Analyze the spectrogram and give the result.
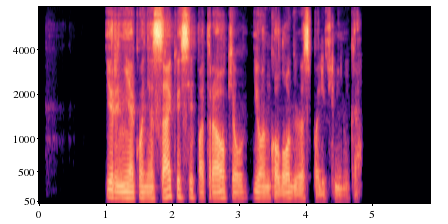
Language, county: Lithuanian, Klaipėda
